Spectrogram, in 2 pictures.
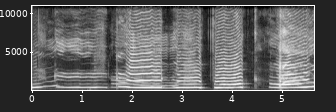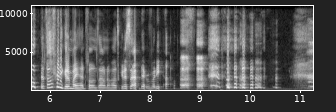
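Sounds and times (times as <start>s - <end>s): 
person imitating a whale call: 0.0s - 5.8s
speech: 6.3s - 10.4s
laughter: 7.8s - 10.6s.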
